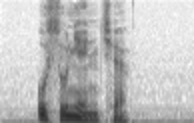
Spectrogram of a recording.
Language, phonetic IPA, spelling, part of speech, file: Polish, [ˌusũˈɲɛ̇̃ɲt͡ɕɛ], usunięcie, noun, Pl-usunięcie.ogg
